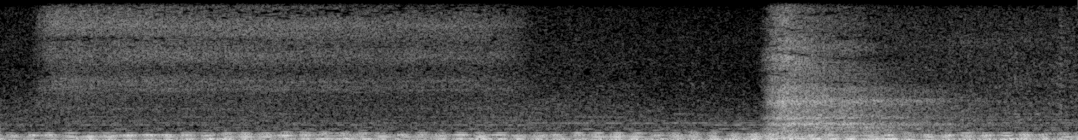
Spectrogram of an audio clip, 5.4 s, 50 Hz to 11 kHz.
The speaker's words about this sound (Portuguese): Você vai inspirar contando até 5 lentamente e soltar rápido pela boca, contando até 3. Vamos juntos.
